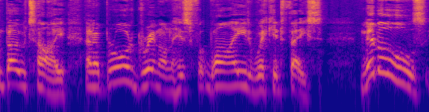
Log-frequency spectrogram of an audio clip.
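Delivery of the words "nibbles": sweetly. A narrator's reading. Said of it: "he said sweetly".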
